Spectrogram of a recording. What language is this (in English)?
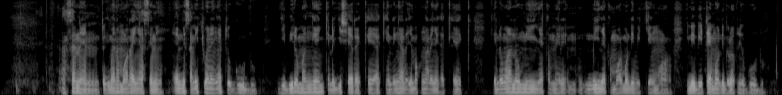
Luo (Kenya and Tanzania)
